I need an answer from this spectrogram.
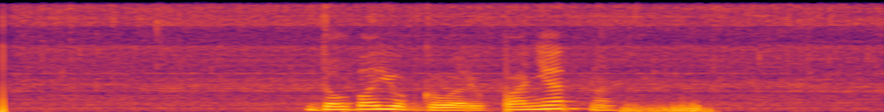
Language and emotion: Russian, angry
